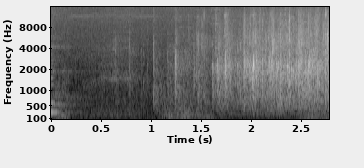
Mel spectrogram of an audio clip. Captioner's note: applause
